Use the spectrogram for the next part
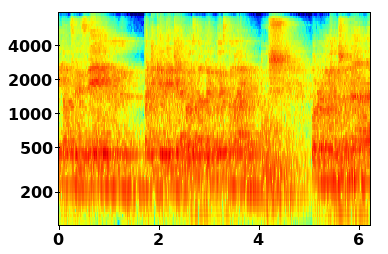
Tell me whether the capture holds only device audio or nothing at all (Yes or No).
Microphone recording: Yes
